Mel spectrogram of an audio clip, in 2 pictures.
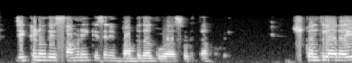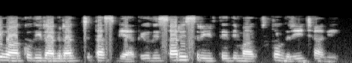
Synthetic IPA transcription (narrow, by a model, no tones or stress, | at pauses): d͡ʒɪkːənoːd̪eːsaːmɳeːkɪseːneːbəmbd̪aːɡoːɽaːsʊɽt̪aːɦoːɡeː | ʃkʊnt̪laːd̪aːiːʋaːkoːd̪iːɾəɡɾəɡ̚t͡ʃət̪əsɡɪaːt̪eːoːd̪eːsaːɾeːsəɾiːɾt̪eːd̪ɪmaːɡ̚t͡ʃt̪ʊ̃ːnd̪d͡ʒiːt͡ʃaːɡiː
